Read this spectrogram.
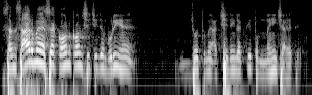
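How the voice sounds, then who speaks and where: A Jain monk preaching with a fairly high voice. He fires rising, emphatic questions at his listeners and hammers points home by repeating single words over and over. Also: moderate pace. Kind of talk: sermon.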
